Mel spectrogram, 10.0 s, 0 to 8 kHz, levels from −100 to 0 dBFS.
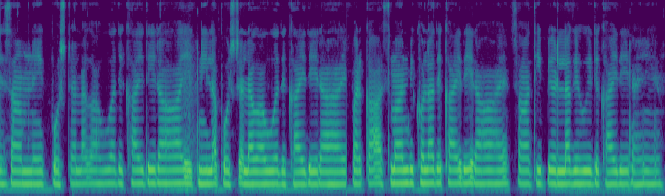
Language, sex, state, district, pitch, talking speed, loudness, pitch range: Hindi, female, Uttar Pradesh, Budaun, 195 Hz, 210 wpm, -29 LUFS, 195-200 Hz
